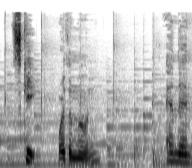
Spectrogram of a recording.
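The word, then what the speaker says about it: 月: The left half, moon, pronounced tsuki, is a kanji by itself, but the right half, inoko, is rarely used and is not one of the must-know kanji.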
